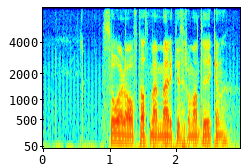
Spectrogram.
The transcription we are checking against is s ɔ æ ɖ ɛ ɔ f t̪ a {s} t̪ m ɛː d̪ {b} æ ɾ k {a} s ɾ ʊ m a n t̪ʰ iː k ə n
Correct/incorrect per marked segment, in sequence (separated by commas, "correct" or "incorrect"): correct, incorrect, incorrect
